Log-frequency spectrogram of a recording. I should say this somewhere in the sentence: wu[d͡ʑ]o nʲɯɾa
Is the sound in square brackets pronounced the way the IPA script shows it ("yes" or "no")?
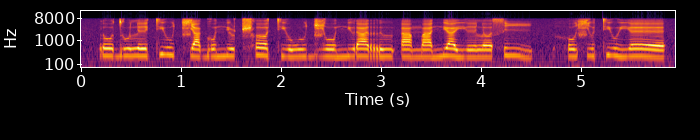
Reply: yes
